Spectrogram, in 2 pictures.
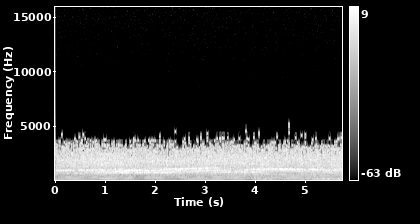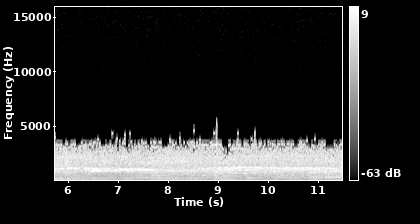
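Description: A crowd applauds steadily and loudly for about eleven seconds, celebrating mothers as they are helped down, a dense wash of clapping that never lets up, with a sustained musical tone and low hum running beneath it.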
